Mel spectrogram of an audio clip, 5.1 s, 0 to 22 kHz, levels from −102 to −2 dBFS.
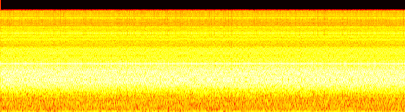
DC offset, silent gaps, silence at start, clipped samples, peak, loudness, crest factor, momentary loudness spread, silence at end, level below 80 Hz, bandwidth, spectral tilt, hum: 1%; none; 0 s; 20%; 0 dBFS; 1 LUFS; 2 dB; 0 LU; 0 s; -42 dBFS; 16 kHz; 2.5 dB/octave; none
